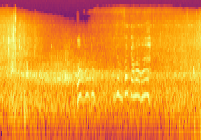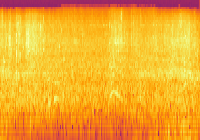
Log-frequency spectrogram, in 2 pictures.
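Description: Water splashes as people wade through it.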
